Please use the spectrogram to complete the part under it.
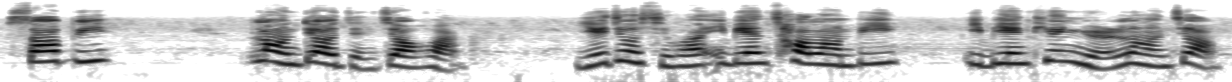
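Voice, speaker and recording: A crude, domineering man, voiced by a woman narrator who lowers her voice a little, barks loud, coarse commands. This is a storybook-style audio drama read aloud. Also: moderate pace. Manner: loud, coarse barking orders.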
